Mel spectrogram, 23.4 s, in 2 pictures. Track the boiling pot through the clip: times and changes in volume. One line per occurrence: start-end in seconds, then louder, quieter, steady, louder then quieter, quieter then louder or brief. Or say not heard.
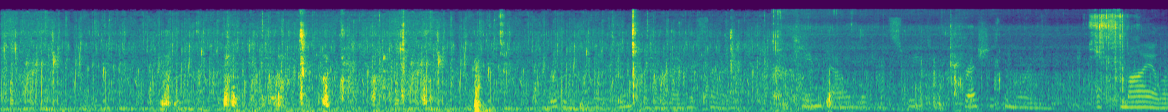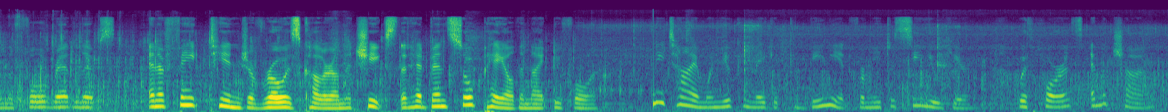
0.0-23.3 quieter.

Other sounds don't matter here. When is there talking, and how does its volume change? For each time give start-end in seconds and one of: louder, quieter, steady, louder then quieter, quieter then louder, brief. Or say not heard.
5.3-23.2 louder then quieter.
